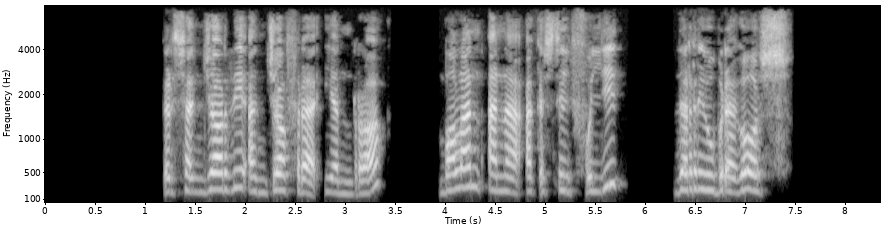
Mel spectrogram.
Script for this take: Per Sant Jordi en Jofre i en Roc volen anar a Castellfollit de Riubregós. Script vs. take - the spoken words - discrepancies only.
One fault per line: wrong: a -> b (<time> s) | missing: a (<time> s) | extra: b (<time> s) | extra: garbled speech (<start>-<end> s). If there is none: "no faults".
no faults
